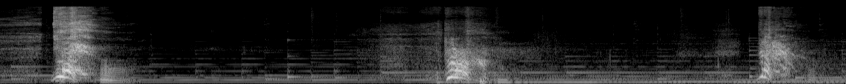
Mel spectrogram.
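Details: Three loud, explosive sneezes with sharp bursts of air, over soft background music.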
